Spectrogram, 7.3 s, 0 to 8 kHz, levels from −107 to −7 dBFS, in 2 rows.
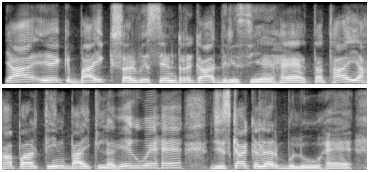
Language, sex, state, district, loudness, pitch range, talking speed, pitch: Hindi, male, Jharkhand, Ranchi, -13 LUFS, 160-200 Hz, 165 wpm, 185 Hz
